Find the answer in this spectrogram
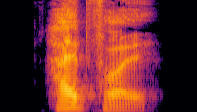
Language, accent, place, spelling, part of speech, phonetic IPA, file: German, Germany, Berlin, halbvoll, adjective, [ˈhalpˌfɔl], De-halbvoll.ogg
- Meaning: alternative spelling of halb voll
